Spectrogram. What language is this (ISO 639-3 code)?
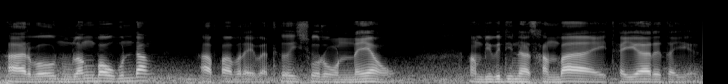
brx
